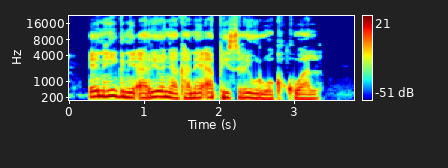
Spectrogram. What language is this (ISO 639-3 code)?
luo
